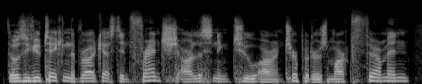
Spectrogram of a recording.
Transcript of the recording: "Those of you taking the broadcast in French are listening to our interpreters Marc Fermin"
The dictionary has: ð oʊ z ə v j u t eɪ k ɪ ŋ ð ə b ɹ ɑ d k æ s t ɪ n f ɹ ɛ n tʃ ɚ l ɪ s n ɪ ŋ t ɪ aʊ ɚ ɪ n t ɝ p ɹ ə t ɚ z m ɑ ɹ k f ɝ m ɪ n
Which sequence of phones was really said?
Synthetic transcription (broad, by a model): ð oʊ z ə v j u t eɪ k ɪ ŋ ð ə b ɹ ɑ d k æ s t ɪ n f ɹ ɛ n tʃ ɚ l ɪ s n ɪ ŋ t ɪ aʊ ɚ ɪ n t ɝ p ɹ ə t ɚ z m ɑ ɹ k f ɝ m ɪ n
